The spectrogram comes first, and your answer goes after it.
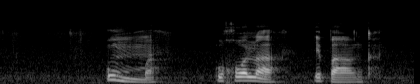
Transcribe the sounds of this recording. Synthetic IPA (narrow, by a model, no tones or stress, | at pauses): um̩ma | uxɔla | ɛb̥ʱaːŋɡʱḁ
